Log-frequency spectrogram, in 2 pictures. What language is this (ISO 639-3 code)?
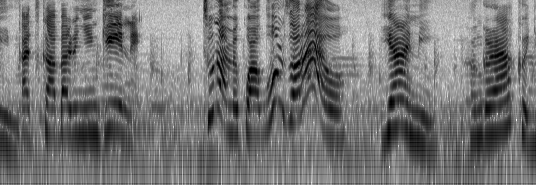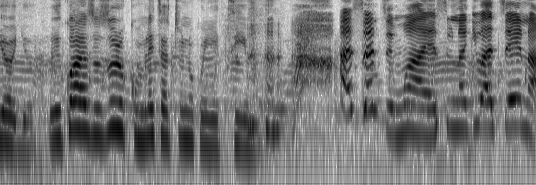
swa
